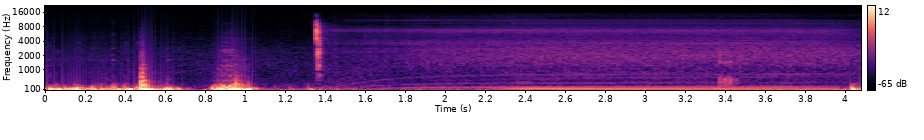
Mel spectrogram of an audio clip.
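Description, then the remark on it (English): An electric motor is switched on with a push button: a couple of soft thumps and a click, then the motor spins up, its whine rising in pitch before settling into a steady hum with a strong low drone. “And when you press the button, you'll hear it ramp up.”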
